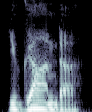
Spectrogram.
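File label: "uganda", English; gcompris; geography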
